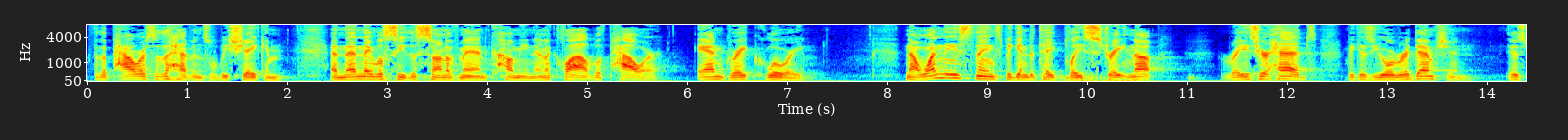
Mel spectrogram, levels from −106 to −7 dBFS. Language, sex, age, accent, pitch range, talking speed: English, male, 30-49, American, 105-140 Hz, 185 wpm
